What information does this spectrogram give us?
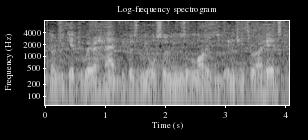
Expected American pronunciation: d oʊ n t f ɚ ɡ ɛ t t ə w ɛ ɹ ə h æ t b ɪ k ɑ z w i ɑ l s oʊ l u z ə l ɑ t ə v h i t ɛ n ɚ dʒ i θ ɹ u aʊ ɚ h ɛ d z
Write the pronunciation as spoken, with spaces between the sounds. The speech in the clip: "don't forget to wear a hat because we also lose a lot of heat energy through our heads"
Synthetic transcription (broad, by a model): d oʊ n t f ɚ ɡ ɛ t t ə w ɛ ɹ ə h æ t b ɪ k ɑ z w i ɑ l s oʊ l u z ə l ɑ t ə v h i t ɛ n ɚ dʒ i θ ɹ u aʊ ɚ h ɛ d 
